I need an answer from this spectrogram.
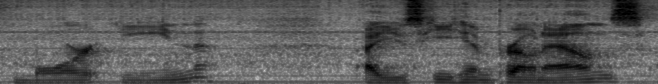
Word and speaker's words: Morean: is maureen yes my last name is pronounced morin i use he him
